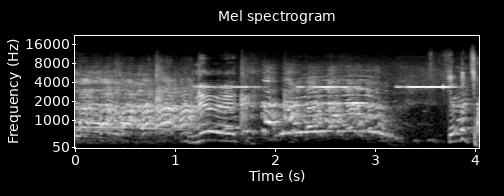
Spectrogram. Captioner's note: laughter; cheering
